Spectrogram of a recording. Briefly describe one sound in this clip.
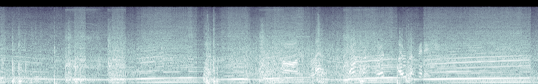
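Gravel sprays and crunches under skidding tyres.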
